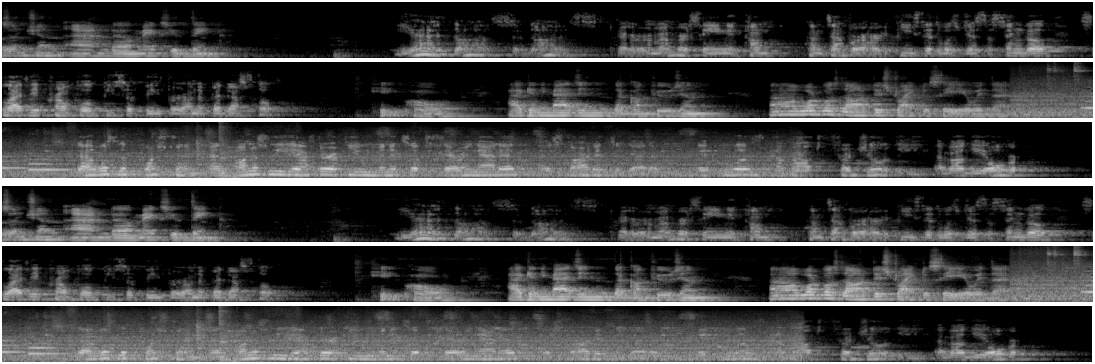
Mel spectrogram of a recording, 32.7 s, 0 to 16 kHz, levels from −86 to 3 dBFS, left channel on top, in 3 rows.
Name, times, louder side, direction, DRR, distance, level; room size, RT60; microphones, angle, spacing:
voice 1, 0.0-2.2 14.6-15.5 16.0-18.1 18.6-21.1 21.6-21.8 30.3-30.5, right 2 dB, 35° right, 1.5 m, -29 dB
voice 2, 3.9-5.7 6.2-7.7 8.1-10.5 10.8-13.6 22.5-28.4 28.8-29.9 30.2-32.0, left 2 dB, 55° left, 1.9 m, -29 dB
sound 1, 21.0-29.9, right 2 dB, 20° right, 1.4 m, -33 dB
29.5 x 18.0 x 9.7 m
head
